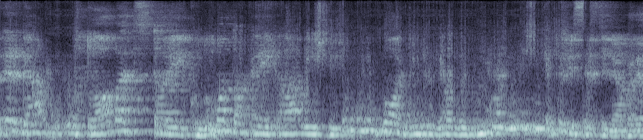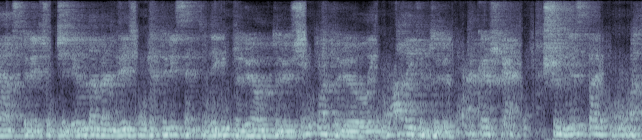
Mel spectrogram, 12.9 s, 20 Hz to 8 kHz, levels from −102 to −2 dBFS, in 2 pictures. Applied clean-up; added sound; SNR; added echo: neural separator model SepFormer DNS4.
